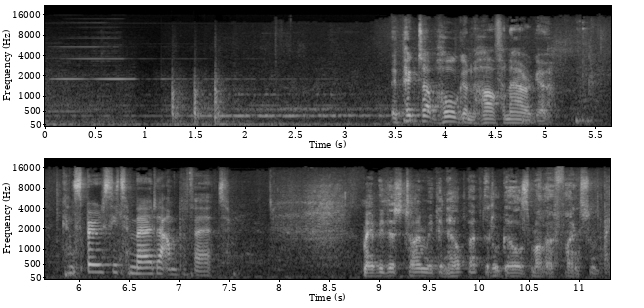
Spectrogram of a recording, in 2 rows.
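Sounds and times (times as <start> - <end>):
knocking on an office door: 1.2 - 2.0
speech: 3.4 - 5.2, 5.9 - 7.6, 8.8 - 11.2.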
